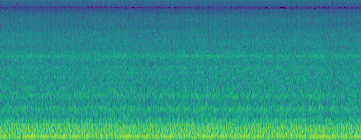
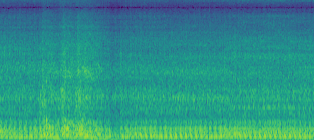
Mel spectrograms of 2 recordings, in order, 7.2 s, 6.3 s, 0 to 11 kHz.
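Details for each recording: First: Warmed-up Honda VFR800 VTEC V4 at a smooth, steady low idle with no ticking or rattle. This is after replacing the timing chains, tensioners, guides and valves and synchronizing the throttle bodies, which had been well out of sync. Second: Honda VFR800 VTEC V4 after timing and valve work, warmed up before throttle body synchronization: lumpy, uneven idle with a loping beat and rough low thrum; throttle bodies badly out of sync, later synchronized and it runs completely differently.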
